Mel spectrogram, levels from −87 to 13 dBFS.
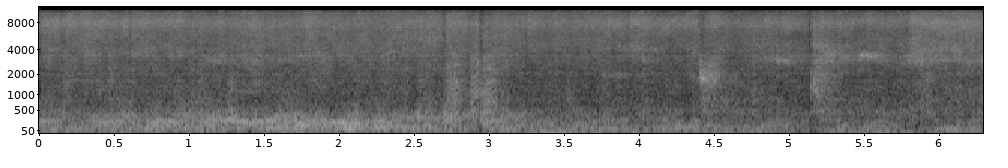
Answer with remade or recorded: remade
